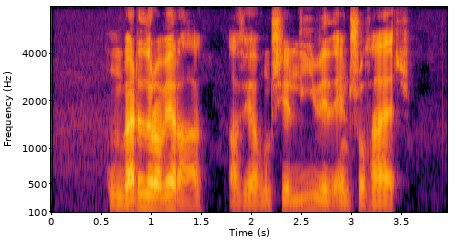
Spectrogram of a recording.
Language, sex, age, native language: Icelandic, male, 30-39, Icelandic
